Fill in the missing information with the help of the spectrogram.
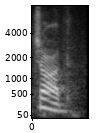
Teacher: তো চন্দ্র থেকে চাঁদ হয়ে যাচ্ছে, এটা কী ধরনের পরিবর্তন, এটা হচ্ছে নাসিক্যি ভবন, কারণ দেখো এখানে একটা চন্দ্রবিন্দু আসছে এবং উচ্চারণটা নাক থেকে বেরিয়ে আসছে, চাঁদ। ওকে, নেক্সট আসবো নাম্বার 22, কার্পাস থেকে কাপাস, কার্পাস থেকে কাপাস।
